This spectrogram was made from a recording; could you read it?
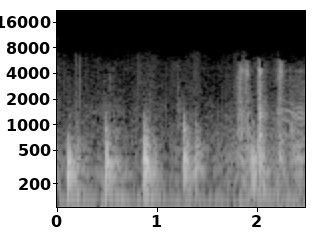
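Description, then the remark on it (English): Four steady, heavy footsteps approach, followed by a brief rattling clatter of a latch as a door is opened, with no voices. “He's coming to the door. You answer it.”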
